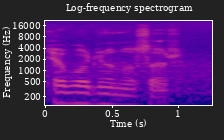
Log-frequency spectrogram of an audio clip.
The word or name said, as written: iabolioonozor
